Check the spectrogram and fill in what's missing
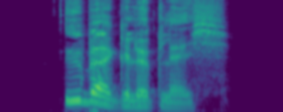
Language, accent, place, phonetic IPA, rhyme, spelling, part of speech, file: German, Germany, Berlin, [ˈyːbɐˌɡlʏklɪç], -ʏklɪç, überglücklich, adjective, De-überglücklich.ogg
- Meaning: overjoyed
